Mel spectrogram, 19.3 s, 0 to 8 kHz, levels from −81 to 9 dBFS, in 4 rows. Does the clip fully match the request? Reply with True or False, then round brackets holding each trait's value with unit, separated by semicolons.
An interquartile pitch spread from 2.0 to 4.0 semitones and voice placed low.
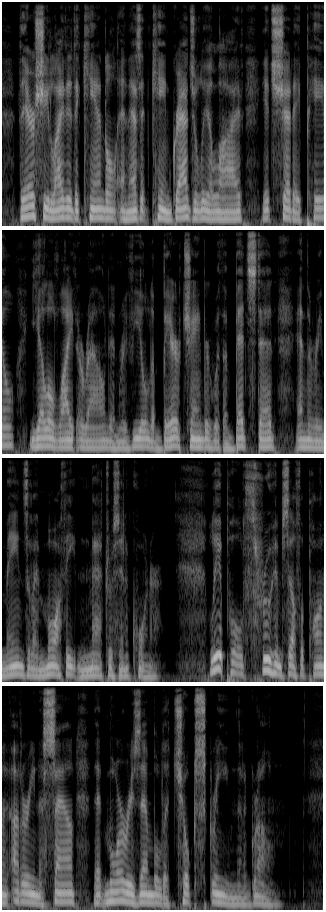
True (3.6 semitones; 105 Hz)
